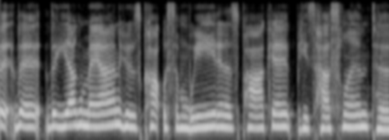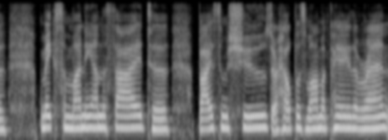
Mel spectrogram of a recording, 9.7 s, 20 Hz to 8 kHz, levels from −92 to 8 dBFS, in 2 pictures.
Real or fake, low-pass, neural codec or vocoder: fake; 7.2 kHz; codec, 16 kHz, 4 kbps, FunCodec, trained on Chinese and English, 50 frames a second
